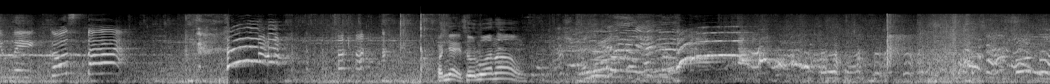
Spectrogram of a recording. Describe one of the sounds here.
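A young woman shouts and squeals excitedly close by.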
